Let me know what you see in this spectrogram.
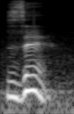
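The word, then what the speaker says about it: زاي: above it one dot we pronounce Ze Ze we have not to make our tongue out this is Ze okay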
